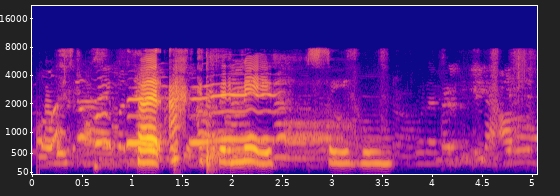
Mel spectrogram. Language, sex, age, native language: Icelandic, female, 11, Icelandic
